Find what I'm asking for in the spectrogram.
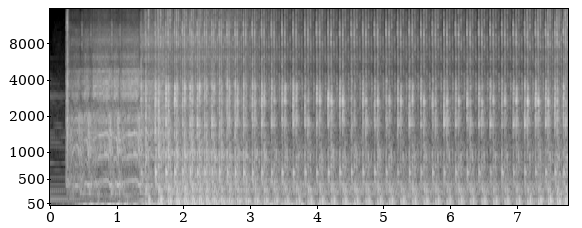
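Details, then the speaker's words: Kubota L185 diesel tractor, after its starter was pulled, cleaned and refitted (it cranked only intermittently; starter solenoid suspected): glow plugs heated, brief starter whirr, then the engine catches at once and settles to an even idle clatter. Normal diesel start. "Oh, let's not forget our battery cable. It definitely won't start without that. Let's hit the glow plugs here for a second."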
